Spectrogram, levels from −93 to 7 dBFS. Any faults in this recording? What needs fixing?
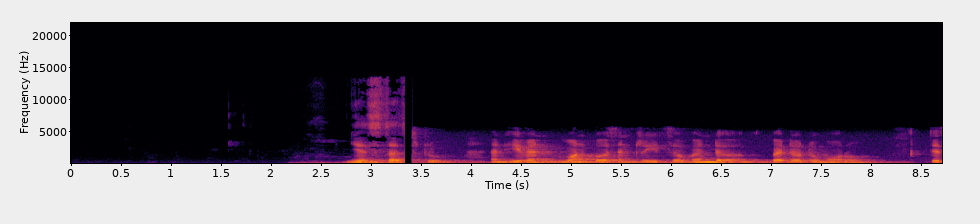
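At 3.33 s the speech drops out for 80 ms, then comes back duller and about 5 dB quieter through to the end, with nothing above 5.5 kHz and new background noise roughly 35 dB down. That's likely the input switched to a poorer device, such as a headset's call profile. Lock the input device before recording and turn off automatic switching.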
